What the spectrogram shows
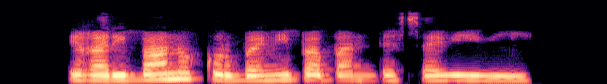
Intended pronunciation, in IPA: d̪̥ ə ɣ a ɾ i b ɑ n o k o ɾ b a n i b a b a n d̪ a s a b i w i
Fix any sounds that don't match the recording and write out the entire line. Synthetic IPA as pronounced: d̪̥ ə ɣ a ɾ i b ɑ n o k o ɾ b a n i b a b a n d̪ a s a w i w i

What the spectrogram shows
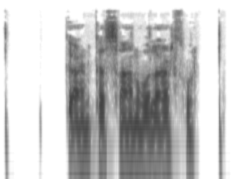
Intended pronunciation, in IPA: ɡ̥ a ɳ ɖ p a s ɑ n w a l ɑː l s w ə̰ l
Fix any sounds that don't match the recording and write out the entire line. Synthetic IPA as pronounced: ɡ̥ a ɳ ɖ k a s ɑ n w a l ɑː ɽ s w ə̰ l

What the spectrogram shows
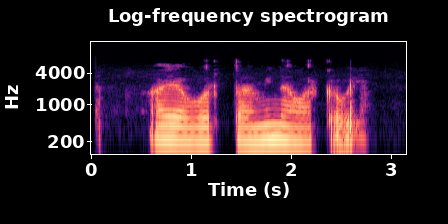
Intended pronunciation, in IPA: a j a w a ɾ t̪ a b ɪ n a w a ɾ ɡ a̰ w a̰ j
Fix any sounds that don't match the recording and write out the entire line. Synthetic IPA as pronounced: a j a w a ɾ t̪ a m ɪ n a w a ɾ k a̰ w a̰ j

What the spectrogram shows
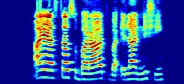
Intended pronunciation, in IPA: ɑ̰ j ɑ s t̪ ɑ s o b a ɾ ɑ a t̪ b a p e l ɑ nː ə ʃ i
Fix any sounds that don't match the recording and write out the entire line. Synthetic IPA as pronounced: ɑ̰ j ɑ s t̪ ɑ s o b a ɾ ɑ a t̪ b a ʔ e l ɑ nː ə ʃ i

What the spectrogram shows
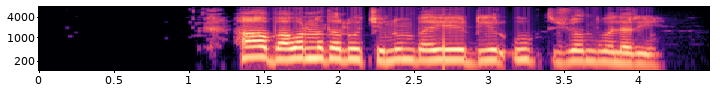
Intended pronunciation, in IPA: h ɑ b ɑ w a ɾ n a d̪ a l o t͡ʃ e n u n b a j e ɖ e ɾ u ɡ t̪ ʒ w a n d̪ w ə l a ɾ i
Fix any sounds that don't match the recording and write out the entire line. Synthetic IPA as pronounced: h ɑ b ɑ w a ɾ n a d̪ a l o t͡ʃ e n u m b a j e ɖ e ɾ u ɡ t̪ ʒ w a n d̪ w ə l a ɾ i

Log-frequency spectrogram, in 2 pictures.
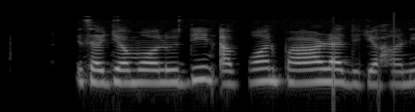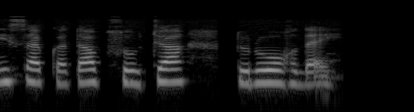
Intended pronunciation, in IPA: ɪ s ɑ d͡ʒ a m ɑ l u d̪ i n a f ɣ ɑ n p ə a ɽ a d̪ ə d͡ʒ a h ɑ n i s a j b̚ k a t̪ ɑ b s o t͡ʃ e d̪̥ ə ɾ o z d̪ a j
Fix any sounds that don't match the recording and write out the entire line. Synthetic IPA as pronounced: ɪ s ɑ d͡ʒ a m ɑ l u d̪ i n a f ɣ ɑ n p ə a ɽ a d̪ ə d͡ʒ a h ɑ n i s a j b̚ k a t̪ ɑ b s o t͡ʃ a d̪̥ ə ɾ o ɣ d̪ a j

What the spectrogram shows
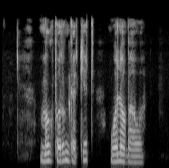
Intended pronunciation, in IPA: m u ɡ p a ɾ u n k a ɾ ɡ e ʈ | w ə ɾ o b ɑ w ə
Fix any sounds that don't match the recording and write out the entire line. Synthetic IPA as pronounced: m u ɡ p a ɾ u n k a ɾ k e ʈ | w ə l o b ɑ w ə

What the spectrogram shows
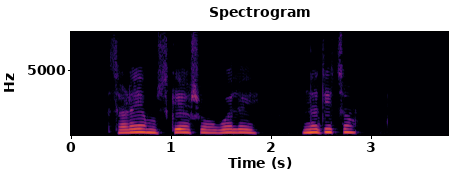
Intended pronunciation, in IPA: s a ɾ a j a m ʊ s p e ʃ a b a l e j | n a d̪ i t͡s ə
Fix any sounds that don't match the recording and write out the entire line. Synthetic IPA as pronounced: s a ɽ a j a m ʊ s k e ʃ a w a l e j | n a d̪ i t͡s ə

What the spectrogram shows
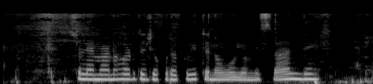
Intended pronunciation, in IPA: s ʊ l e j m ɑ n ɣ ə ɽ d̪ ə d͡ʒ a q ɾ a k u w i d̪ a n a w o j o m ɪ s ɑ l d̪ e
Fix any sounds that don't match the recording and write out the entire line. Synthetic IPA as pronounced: s ʊ l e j m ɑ n ɣ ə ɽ d̪ ə d͡ʒ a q ɾ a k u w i t̪ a n a w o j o m ɪ s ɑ l d̪ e

